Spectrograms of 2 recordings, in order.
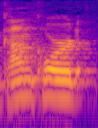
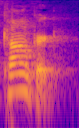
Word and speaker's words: Concord: Amy emailed in from Concord New Hampshire that's not Concord that's conquered conquered yeah there's sorry Donna and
